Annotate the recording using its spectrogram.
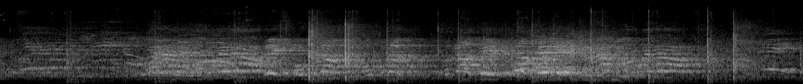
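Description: Basketball bouncing on a gym floor, a few sharp bounces from about three seconds in, amid indistinct shouting and chatter of players and spectators in a large, echoing gymnasium.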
